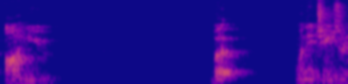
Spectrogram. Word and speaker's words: Anu: And the Guardians remind us it's A-N-Y-U. If you look on internet, it's spelled A-N-N-U. But just add the little Y sound in there, on you.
